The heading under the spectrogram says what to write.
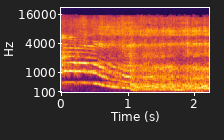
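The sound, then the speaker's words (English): A single loud, drawn-out meow from Boss the cat, its pitch sliding steadily downward into a low, raspy yowl that holds for about two seconds with no other sounds around it. “Boss called the shot with a mighty meow, which some have translated as "Protect our pumpkin!"”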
